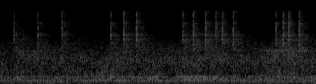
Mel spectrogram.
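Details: Borrowed rear wheel during Planet X EC-130E road bike strip-down and rebuild: crisp, fast ratcheting ticks in short bursts as the wheel freewheels; an even, clean pawl click from a healthy freehub.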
